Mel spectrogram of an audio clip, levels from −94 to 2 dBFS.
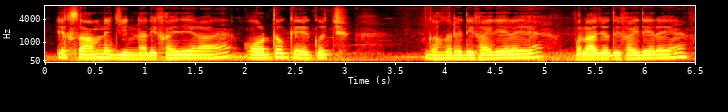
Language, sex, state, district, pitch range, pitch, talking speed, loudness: Hindi, male, Uttar Pradesh, Saharanpur, 130-155 Hz, 140 Hz, 185 wpm, -16 LUFS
